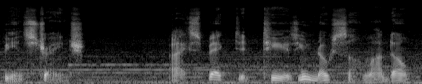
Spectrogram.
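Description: A man's voice: deep voice, unhurried, soft background music. An actor playing a menacing, curt male army general in an audio drama. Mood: suspicious. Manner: curt, threatening.

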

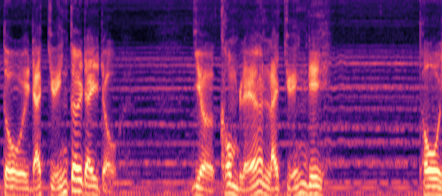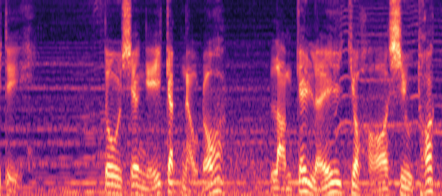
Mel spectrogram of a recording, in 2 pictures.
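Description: A man voicing a resigned, well-meaning older householder in an animated drama. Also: medium pitch, moderate pace, long pauses, music in the background, lightly acted.

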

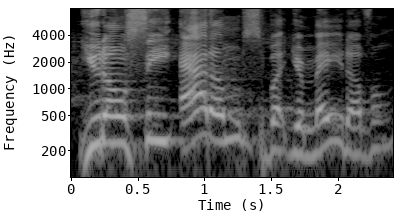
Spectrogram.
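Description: A middle-aged American man preaching an animated, emphatic sermon as a pastor, theatrical, into a handheld microphone in a large church auditorium. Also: very high voice, normal speed, a little hiss or hum. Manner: emphatic, theatrical, often shouting and half-singing.

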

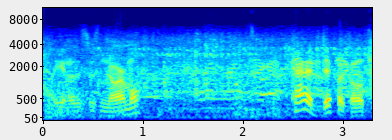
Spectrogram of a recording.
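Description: A man's voice: sits low, big pitch swings, brisk. A man with a Canadian accent chatting casually and slangily outdoors as he films on a handheld camera. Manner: laid-back, slangy, often ends with "eh". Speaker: amateur vlogger behind the camera. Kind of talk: casual chat. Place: outdoors in a parking lot. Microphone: handheld camera microphone. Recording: muffled camcorder sound, loud outdoor vehicle noise.

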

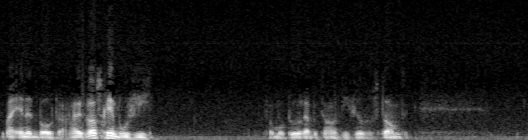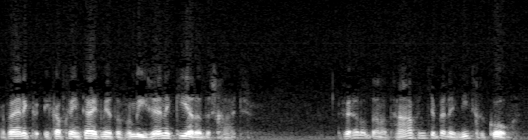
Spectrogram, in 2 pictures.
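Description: A defensive, sardonic suspect in an old radio play. His voice is low and very husky, with articulate, dry delivery. The recording is muffled and narrow like an old broadcast. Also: lively intonation, a little fast, pauses often, heavily acted. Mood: dryly defensive. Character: defensive, indignant man being questioned, candid and sardonic. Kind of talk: vintage Dutch radio drama acting.

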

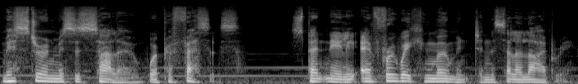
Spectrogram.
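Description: A man's voice: medium pitch, a little fast, faint music behind, close to an everyday voice. A young man with a British accent playing an anxious, principled teenage wizard in a game cutscene, grave, precise and reproachful. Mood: grave, worried. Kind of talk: video game cutscene acting.

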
